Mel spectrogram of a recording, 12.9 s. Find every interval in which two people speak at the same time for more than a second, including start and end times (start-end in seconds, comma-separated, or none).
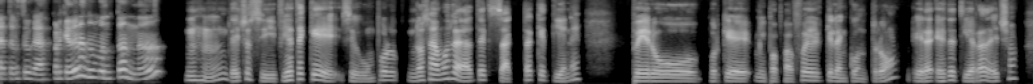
none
